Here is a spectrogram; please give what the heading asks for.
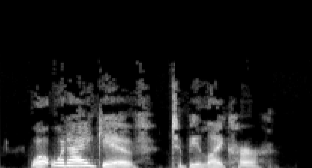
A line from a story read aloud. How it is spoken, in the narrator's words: Teresa sighed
